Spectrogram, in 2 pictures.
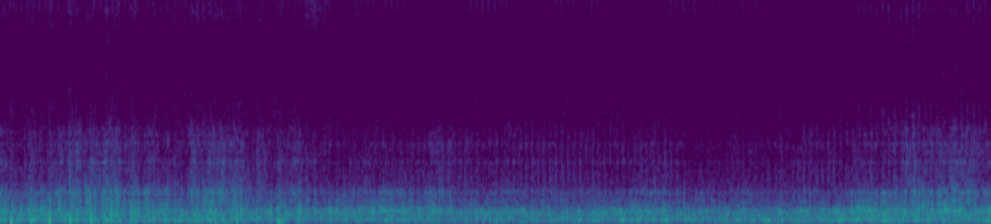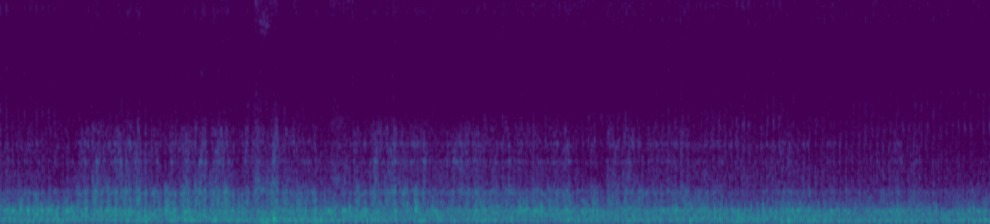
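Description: A wood lathe with a variable speed motor runs steadily, giving a constant mid-pitched mechanical hum with a faint whine for the whole stretch, with no talk over it.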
